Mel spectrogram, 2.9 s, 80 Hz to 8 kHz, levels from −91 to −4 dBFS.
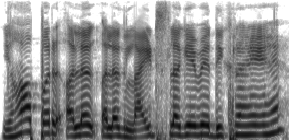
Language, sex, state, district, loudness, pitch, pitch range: Hindi, male, Jharkhand, Ranchi, -13 LUFS, 200 Hz, 180-205 Hz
